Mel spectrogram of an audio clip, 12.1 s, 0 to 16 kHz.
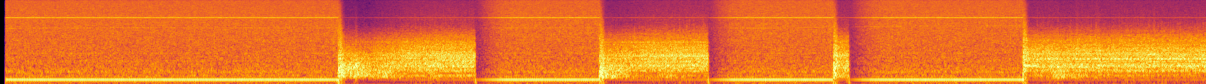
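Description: Steady in-flight cabin noise of a Diamond DA40 light aircraft: a loud engine and propeller drone with a low hum and airflow hiss. About six sharp clicks break it, each time abruptly changing the character of the noise.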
